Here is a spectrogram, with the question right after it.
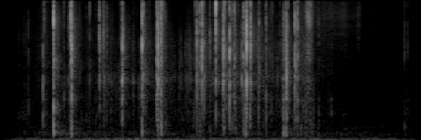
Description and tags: comer, masticar, plantas
comer, masticar, plantas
